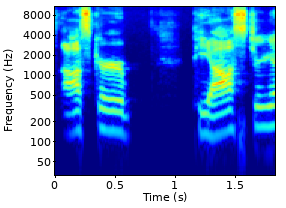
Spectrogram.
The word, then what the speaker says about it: Oscar Piastri: Oscar, I'm gonna, definitely going to butcher his name, but it's Oscar Piastri, I think is is how it is. Good job.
